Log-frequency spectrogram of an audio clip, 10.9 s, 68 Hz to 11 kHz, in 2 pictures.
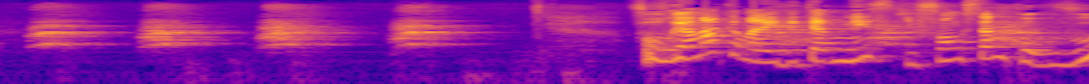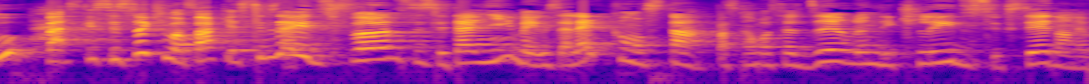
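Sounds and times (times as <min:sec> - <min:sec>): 
dog barking: 0:00.0 - 0:02.5, 0:03.8 - 0:06.0
speech: 0:03.4 - 0:10.8.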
